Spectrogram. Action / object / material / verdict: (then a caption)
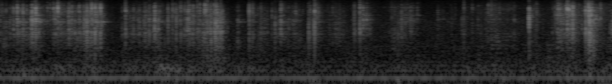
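scrape / painted resin lighthouse figurine / resin / none. Long blue nails scratch the lower body and base of a small, upright, painted resin lighthouse figurine. Irregular bursts of bright, crinkly scratching rise and fall over a steady low hum, with the sharpest strokes near the end.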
